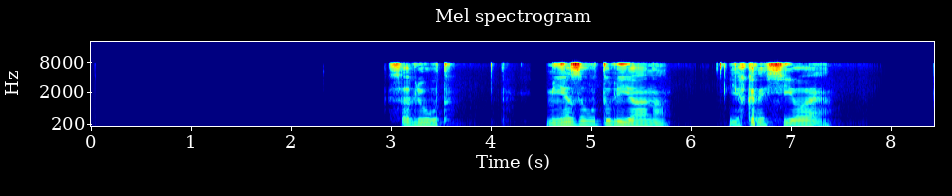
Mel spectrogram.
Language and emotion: Russian, positive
